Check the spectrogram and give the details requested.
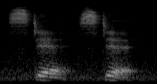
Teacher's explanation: It begins with the ST consonant cluster, opens into the I as in sit vowel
